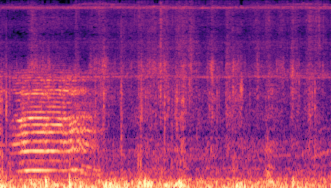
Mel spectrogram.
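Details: A cow gives one low, drawn-out moo with rich harmonics lasting about a second. A quieter, rumbling, noisy background with faint music follows.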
